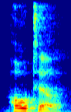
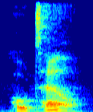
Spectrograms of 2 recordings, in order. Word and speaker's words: hotel: So instead of a second syllable stress, a lot of students will stress the first syllable like this, hotel. But a native speaker will say hotel.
